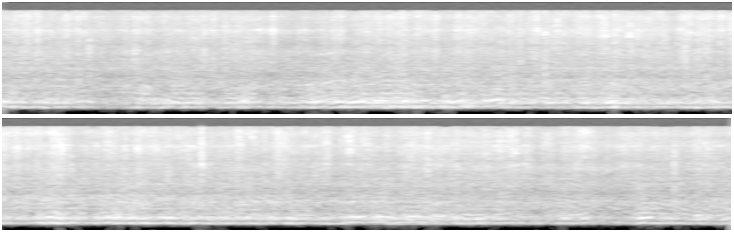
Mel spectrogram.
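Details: Many wasps trapped inside a wasp trap buzz in a continuous, low droning hum, wingbeats overlapping into one wavering sound that swells and dips slightly but never stops.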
